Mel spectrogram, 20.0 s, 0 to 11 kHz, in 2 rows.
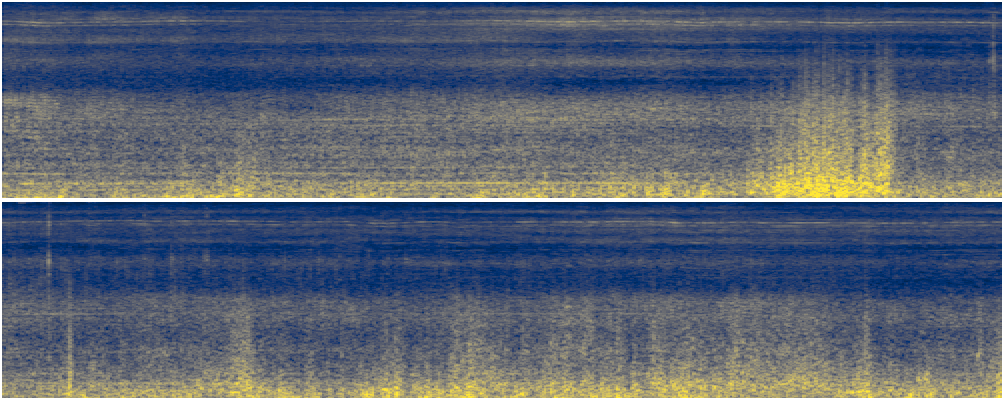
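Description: Align T-Rex 450 Pro flybarless RC helicopter's electric motor and rotor whining steadily while hovering, with strong wind buffeting the microphone; a louder rush of wind lasts about a second roughly eight seconds in.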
